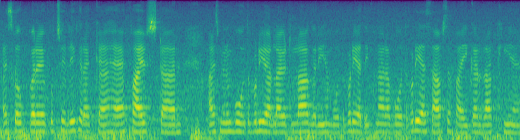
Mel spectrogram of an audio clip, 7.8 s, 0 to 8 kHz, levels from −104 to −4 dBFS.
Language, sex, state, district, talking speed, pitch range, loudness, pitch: Hindi, female, Haryana, Jhajjar, 215 wpm, 175-190 Hz, -18 LUFS, 180 Hz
